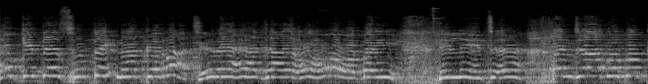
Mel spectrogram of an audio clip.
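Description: Nothing is technically wrong with the audio; there are no faults to time or trace to a cause.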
